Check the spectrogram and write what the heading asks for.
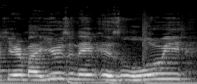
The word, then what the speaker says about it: Louis: My username is Louis #4. My name is spelled L-O-U-I-S, but everyone pronounces it as Louis, and I'm just like, no, it's Louis.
